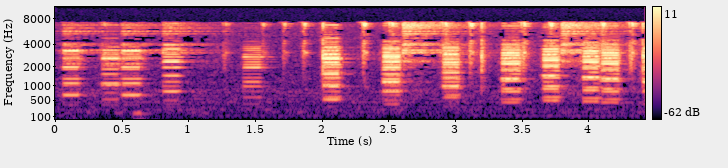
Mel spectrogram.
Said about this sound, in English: We're playing our Mario Brothers ringtones.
